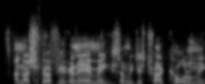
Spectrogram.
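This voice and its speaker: A man with an English accent speaks at a medium pitch, with ordinary pitch variation and a bright, sharp tone. The sound is dry and close with no echo, over a quiet background. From Britain. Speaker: truck driver. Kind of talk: live stream chat while driving. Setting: in a truck cab. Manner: casual, rambling.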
